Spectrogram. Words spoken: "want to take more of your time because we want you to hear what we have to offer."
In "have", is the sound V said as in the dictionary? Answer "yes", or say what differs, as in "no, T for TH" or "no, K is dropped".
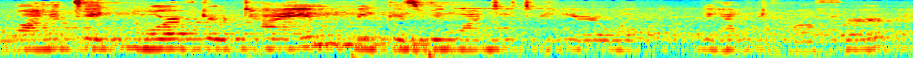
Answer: no, F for V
